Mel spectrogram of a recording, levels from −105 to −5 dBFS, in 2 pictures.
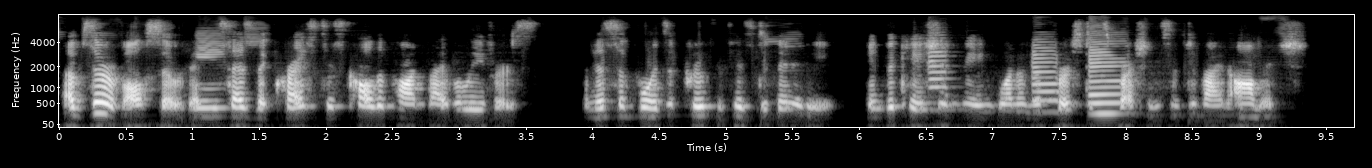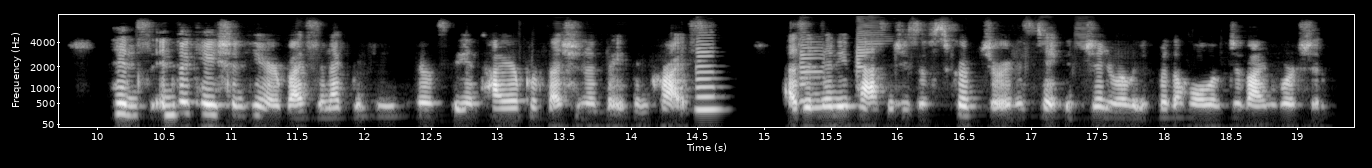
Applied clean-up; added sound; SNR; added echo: neural mask model Resemble Enhance denoiser.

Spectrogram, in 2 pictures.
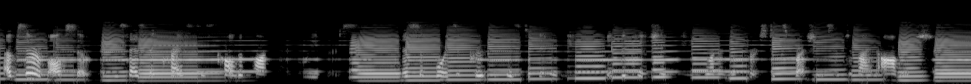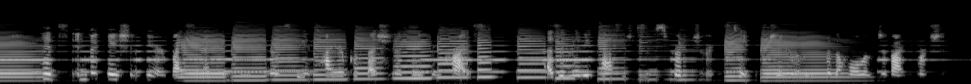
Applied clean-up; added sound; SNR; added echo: neural mask model RNNoise.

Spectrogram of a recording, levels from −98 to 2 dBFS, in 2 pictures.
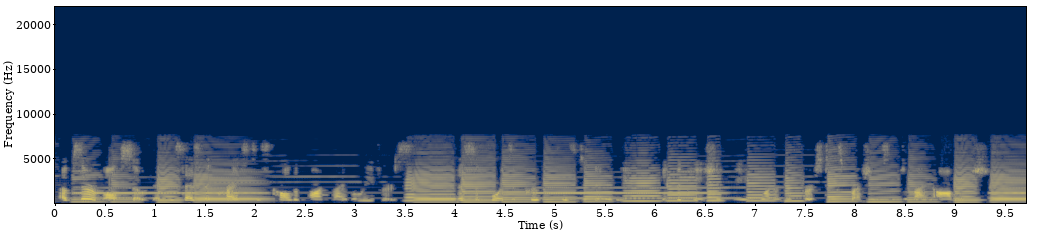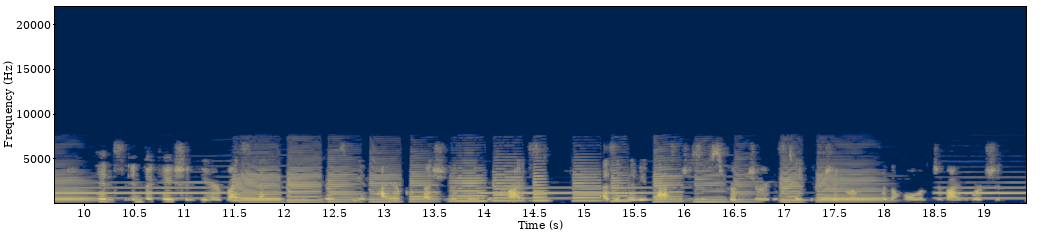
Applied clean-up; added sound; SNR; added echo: classical method spectral subtraction.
